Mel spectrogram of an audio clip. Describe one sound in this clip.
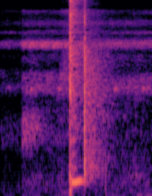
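A rifle fires a single sharp shot close by.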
